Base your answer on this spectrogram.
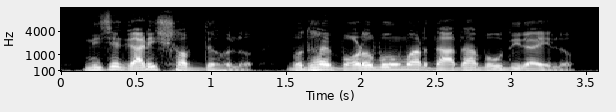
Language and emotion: Bengali, neutral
